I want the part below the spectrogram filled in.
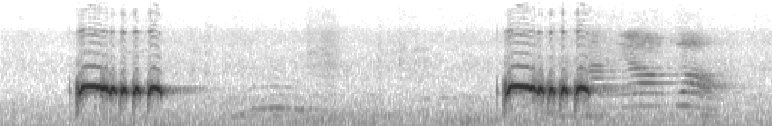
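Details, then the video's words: Local zebra dove in Indonesia, singing loudly and long, gives two stuttered coo phrases of rapid beats about three seconds apart, the second followed by a string of falling, nasal calls. "perkutut gacor lokal alam suara nyaring panjang"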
